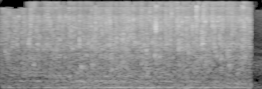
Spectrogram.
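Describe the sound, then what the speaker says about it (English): Flood water gushes from a store building across a parking lot into a drainage pipe, a steady loud rushing flow that cuts off abruptly at the end. "You can see just how much water is flowing from the building into the parking lot and into this drainage pipe in the back."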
